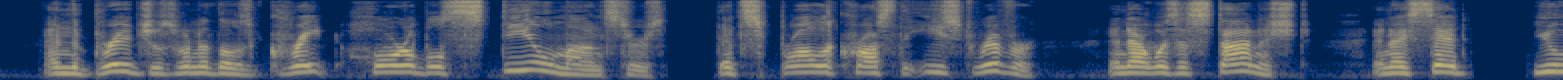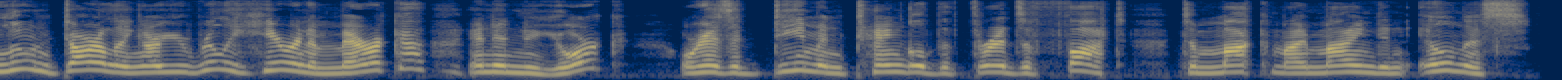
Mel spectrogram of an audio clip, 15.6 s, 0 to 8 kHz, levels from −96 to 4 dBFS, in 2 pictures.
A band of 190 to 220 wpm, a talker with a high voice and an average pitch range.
Yes: average, 195 wpm; high, 200 Hz; average, 3.6 semitones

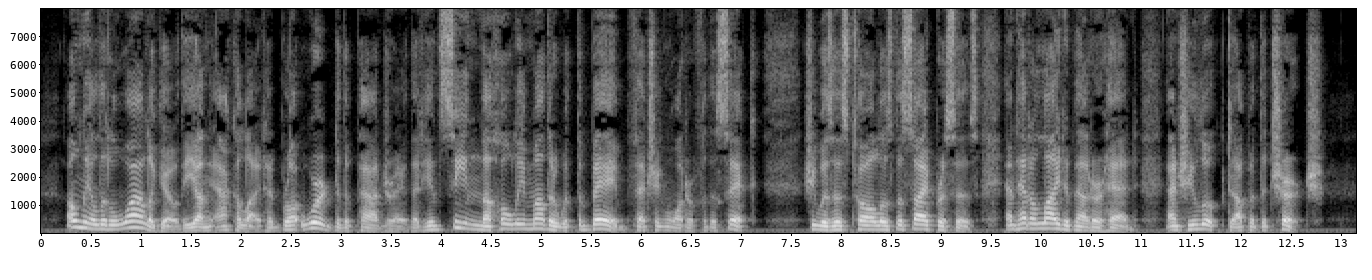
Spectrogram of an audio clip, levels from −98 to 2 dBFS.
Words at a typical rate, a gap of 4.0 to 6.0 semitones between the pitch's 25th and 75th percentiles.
No: fast, 230 wpm; wide, 5.5 semitones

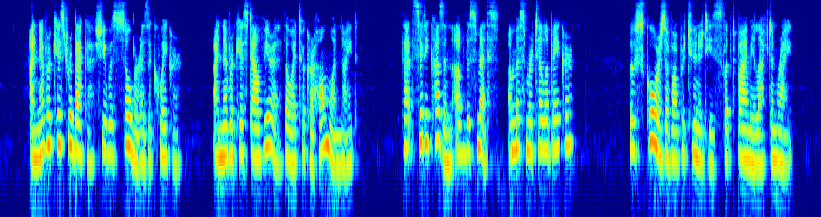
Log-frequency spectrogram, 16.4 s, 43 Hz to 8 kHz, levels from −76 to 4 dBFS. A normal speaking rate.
Yes: average, 150 wpm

